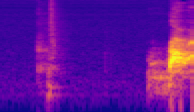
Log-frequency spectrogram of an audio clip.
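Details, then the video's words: Pet dog barking at the family's fish indoors, something she has never done; a soft short sound, a pause, then one loud harsh bark rising at the end. "Dog barking at fish"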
